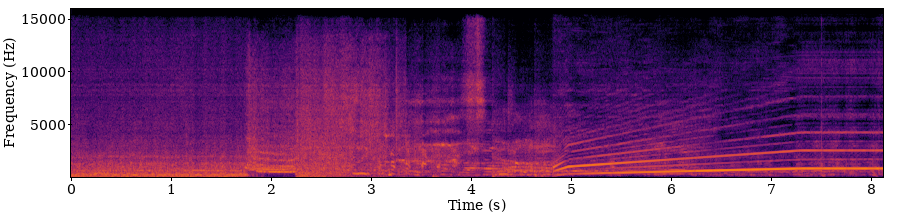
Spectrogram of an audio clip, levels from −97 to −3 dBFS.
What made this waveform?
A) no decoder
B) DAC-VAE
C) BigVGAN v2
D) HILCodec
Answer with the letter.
B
